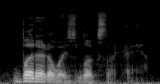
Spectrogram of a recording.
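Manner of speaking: usual speaking voice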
